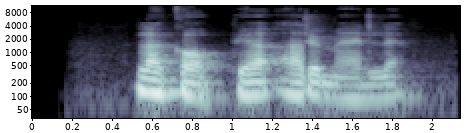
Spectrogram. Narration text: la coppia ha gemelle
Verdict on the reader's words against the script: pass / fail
pass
